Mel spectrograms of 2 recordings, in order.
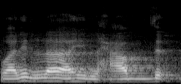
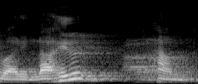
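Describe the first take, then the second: First: The final d sound is clearly pronounced. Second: The final d sound is left out. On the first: The speaker calls it right. "Ada dal di situ" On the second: The speaker calls it wrong. "sok dikorupsi dale ilang jadi"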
